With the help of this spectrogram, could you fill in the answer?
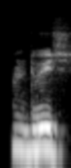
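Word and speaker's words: durch: এটার উচ্চারণ আমি দেখাই। ডি ইউ ডুশ, ডি ইউ আর টি। ডুইশ, ডুইশ মানে হলো থ্রো, কোনো কিছুর মধ্য দিয়ে।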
